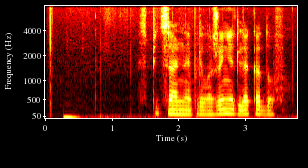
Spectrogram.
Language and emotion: Russian, neutral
